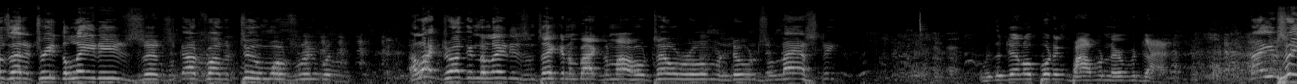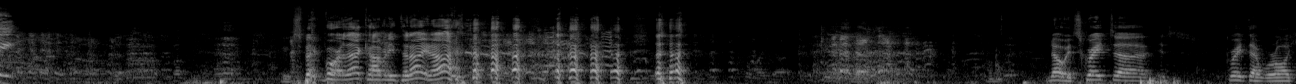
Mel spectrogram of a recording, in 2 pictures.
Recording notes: This is the full live recording. This doctored reading of The Godfather Part 1 was taped in front of a live audience at the Village Underground in the West Village.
